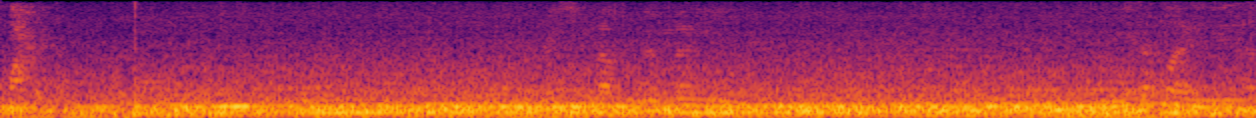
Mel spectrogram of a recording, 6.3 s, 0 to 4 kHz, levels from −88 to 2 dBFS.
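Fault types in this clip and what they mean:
Sound dropped by the voice detector: three short gaps, at 0.18 to 0.20 s, 0.28 to 0.32 s and 0.60 to 0.66 s, where the sound gives way to steady noise, likely because the sender's detector took those moments for background and sent comfort noise instead.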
